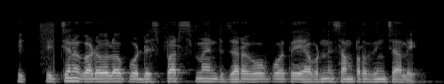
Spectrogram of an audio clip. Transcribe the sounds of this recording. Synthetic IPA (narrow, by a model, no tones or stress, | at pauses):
it͡ʃːinɐɡɐɽɐʋɐloːpuɖispɐɾsmeɳʈd͡ʒɐɾɐɡɐkɐpo̞ːt̪e̞ːɛʋɐɾinisɐmpɐɾɐd̪iɲt͡ʃaːlḭ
